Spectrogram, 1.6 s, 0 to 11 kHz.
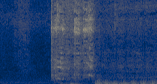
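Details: Kawasaki Versys 650 that cranked but wouldn't start, after wiring repair and with the tank temporarily fitted: the fuel pump runs, the starter whirs briefly, then it catches into a steady, even low putter. Normal start.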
